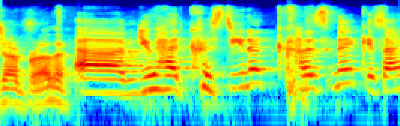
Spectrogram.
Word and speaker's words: Kuzmic: You had Christina Kuzmic. Is that how you say it? Kuzmich.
